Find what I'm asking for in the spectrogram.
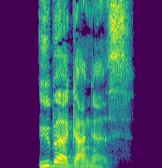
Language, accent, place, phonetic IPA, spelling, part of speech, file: German, Germany, Berlin, [ˈyːbɐˌɡaŋəs], Überganges, noun, De-Überganges.ogg
- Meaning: genitive singular of Übergang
